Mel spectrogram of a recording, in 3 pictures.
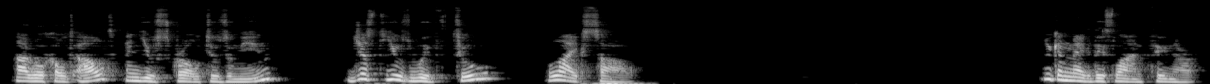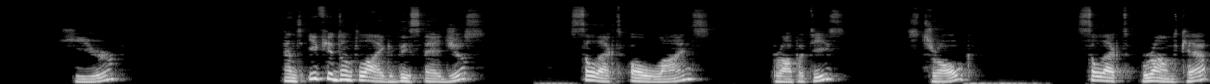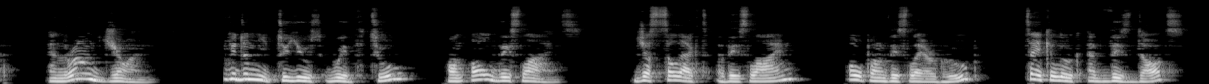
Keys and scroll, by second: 9.6 space, 14.2 space, 14.7 v, 17.3 space.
